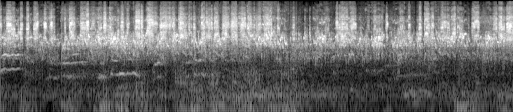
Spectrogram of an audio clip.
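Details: Budgerigars described as lonely squeal and chirp loudly, calling for contact or in distress. The dense, grating high chatter carries a few soft whistled notes early on.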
